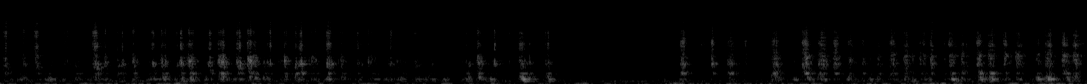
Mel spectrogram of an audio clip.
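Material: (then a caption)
Paper. A wooden stylus scratches flowers into the tree crown of a thin scratch art paper sheet lying flat. Quick, uneven, dry scratching strokes rasp across the paper with a bright, papery hiss. There is a brief quieter lull near the middle before the strokes pick up again.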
